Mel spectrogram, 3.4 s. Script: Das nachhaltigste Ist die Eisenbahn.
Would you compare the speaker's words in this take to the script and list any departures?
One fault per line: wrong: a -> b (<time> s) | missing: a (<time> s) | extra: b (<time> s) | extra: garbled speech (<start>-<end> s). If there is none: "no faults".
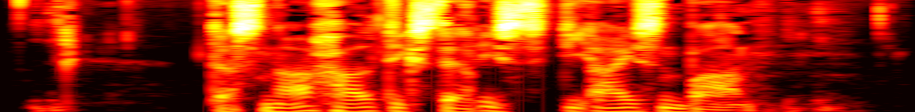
no faults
